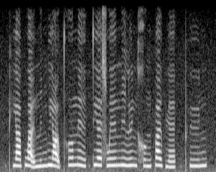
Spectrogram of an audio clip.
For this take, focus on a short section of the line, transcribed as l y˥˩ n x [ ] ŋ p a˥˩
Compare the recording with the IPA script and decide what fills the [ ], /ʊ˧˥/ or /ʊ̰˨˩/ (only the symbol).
ʊ˧˥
